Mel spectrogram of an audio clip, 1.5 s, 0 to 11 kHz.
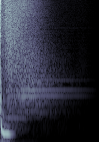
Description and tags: Xtrullor Snare 05 [G]
drum, snare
